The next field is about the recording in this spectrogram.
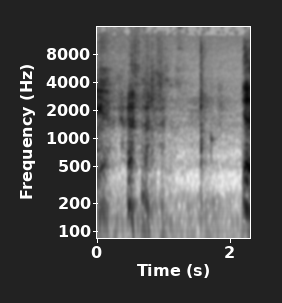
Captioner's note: chuckles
